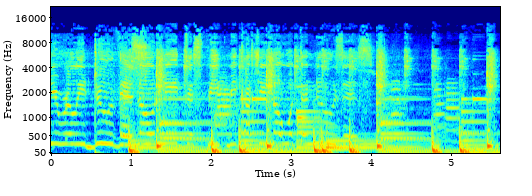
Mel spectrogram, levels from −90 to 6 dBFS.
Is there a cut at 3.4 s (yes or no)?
yes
